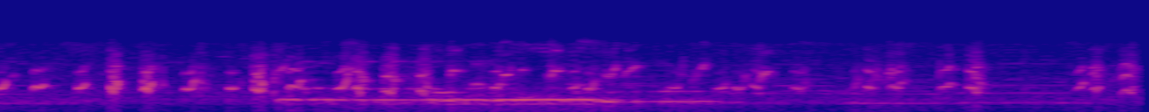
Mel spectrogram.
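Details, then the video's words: Several happy pet guinea pigs noisy during floor time; quick squeaky chirp bursts with a longer steady low whine in the middle, then more scattered squeaks. "GUINEA PIGS... Wheekly Floor time."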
